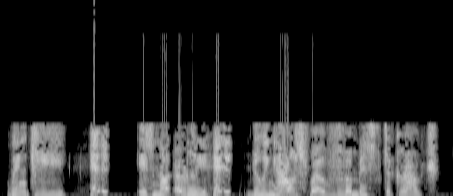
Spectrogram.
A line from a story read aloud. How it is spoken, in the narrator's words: Winky squeaked indignantly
